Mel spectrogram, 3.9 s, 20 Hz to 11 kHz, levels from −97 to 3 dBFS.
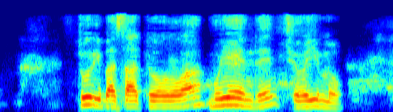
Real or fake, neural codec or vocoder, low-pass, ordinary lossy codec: fake; codec, 16 kHz, 1.1 kbps, Voila-Tokenizer; 7.2 kHz; AAC, 32 kbps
